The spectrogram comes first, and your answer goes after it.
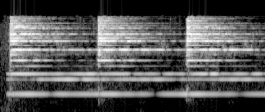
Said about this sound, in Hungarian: Ünneplésre szólít a Gyimesfelsőloki Árpádházi Szent Erzsébet gimnázium csengője.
